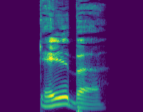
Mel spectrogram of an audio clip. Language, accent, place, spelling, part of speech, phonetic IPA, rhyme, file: German, Germany, Berlin, gelbe, adjective, [ˈɡɛlbə], -ɛlbə, De-gelbe.ogg
- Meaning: inflection of gelb: 1. strong/mixed nominative/accusative feminine singular 2. strong nominative/accusative plural 3. weak nominative all-gender singular 4. weak accusative feminine/neuter singular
